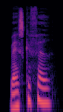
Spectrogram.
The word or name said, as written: VASKEFAD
